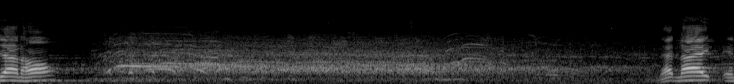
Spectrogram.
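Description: A large crowd laughs and cheers.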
